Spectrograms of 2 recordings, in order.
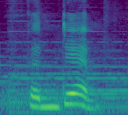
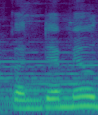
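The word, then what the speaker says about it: condemn: পরেরটা সি ও এন ডি ই এম এন কন্ডেম। কন্ডেমেও দেখো এম এর পরে এন আসছে। এনটা উচ্চারণ হচ্ছে না।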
